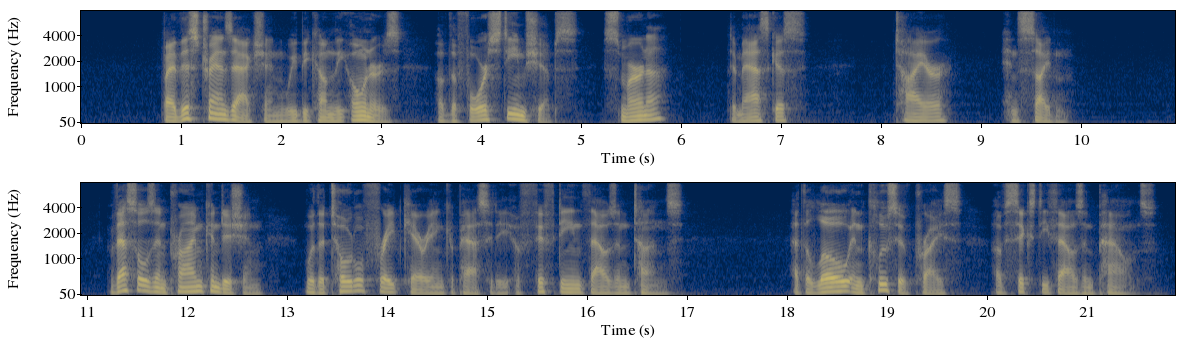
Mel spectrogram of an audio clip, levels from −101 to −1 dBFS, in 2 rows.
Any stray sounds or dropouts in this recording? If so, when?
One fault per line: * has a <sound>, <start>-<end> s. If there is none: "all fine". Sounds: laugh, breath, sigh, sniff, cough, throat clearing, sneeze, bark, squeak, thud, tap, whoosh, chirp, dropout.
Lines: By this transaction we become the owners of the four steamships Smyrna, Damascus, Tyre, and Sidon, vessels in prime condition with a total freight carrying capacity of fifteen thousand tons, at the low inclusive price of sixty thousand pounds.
all fine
